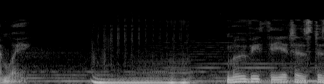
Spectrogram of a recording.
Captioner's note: electrical noise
